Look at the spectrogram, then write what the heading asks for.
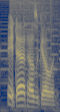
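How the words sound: It is said in a gentle, caring way.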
